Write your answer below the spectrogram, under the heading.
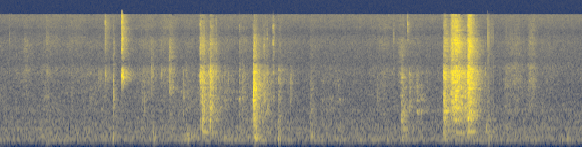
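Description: A plastic spoon clicking and scraping in a small plastic yogurt cup, with the cup knocking on a plastic highchair tray. Scattered light clicks, with louder clatters about three and a half and six seconds in.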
